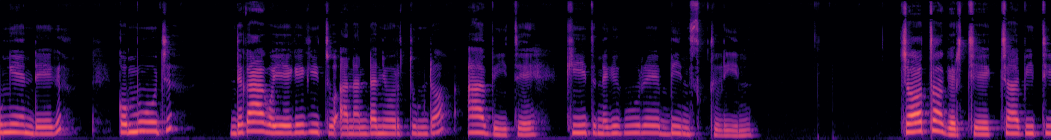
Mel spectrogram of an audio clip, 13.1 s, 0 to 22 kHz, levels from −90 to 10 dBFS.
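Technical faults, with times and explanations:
No technical faults detected in this speech recording.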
